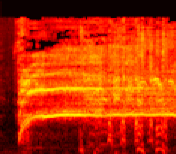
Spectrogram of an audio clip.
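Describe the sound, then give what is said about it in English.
A voice imitates a screeching whistle heard from a plane coming down, holding one loud, shrill, steady high note for about two seconds, with faint low murmurs underneath toward the end. “And I heard a screeching. A shave. Sorry, between a screech and a whistle.”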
